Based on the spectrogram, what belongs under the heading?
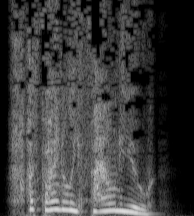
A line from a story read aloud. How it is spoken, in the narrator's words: said breathlessly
